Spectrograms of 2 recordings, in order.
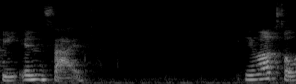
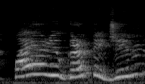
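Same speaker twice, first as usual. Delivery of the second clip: much higher, curious; high lemur voice; 8 semitones higher, 4 dB louder than usual. Acted. Lemur asking Jim why he is grumpy, high voice. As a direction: ask it brightly.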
